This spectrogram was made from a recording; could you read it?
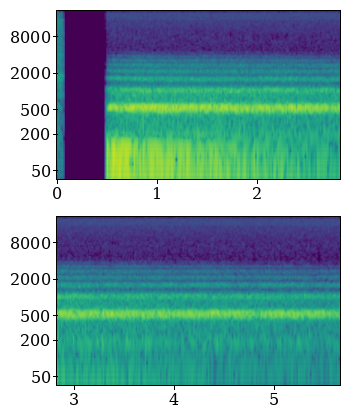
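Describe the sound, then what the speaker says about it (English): A single dark, sonar-like ping, a sampled sound effect named Solar Ping, starts abruptly and rings on as a sustained eerie tone with a low rumble beneath, slowly fading while still hanging. "Here's a sound that I really, really loved called Solar Ping."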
